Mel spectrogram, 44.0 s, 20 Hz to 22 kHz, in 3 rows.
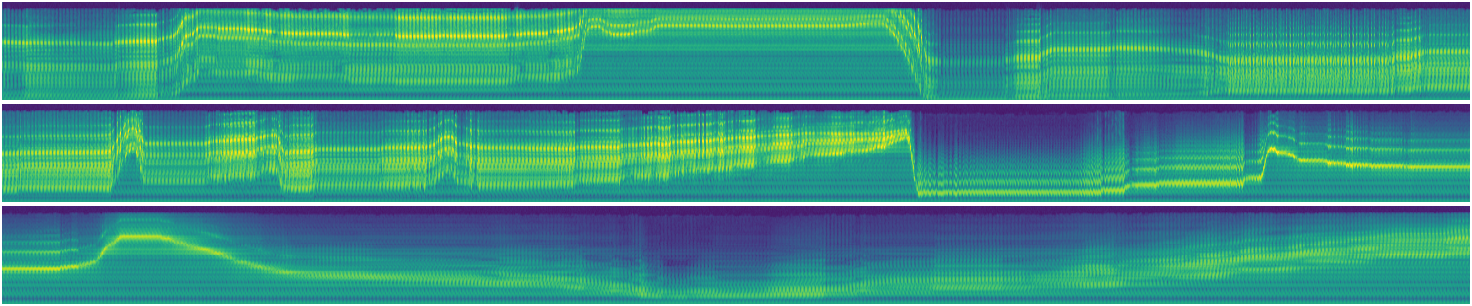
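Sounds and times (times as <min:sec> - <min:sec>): synthesizer oscillator through resonant filter: 0:00.0 - 0:44.0.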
